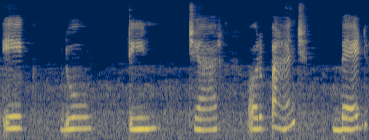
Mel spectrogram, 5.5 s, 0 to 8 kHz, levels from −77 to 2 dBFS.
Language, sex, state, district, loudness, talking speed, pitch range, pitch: Hindi, female, Gujarat, Gandhinagar, -17 LUFS, 85 wpm, 235-255 Hz, 245 Hz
